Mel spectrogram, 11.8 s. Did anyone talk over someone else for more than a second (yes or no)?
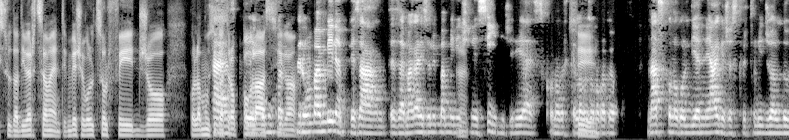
yes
